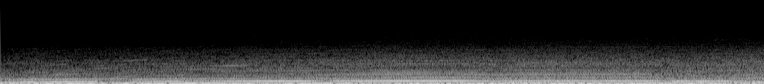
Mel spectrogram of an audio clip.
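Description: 2025 Toyota RAV4 LE Hybrid accelerating in sport mode with paddle shifting, its engine a constant close rumble with a rising whir, heard alone with no voices.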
